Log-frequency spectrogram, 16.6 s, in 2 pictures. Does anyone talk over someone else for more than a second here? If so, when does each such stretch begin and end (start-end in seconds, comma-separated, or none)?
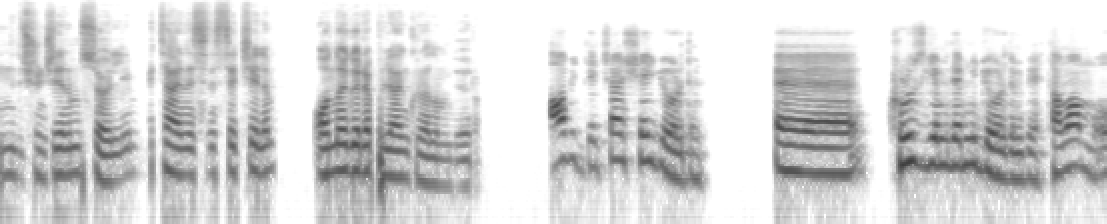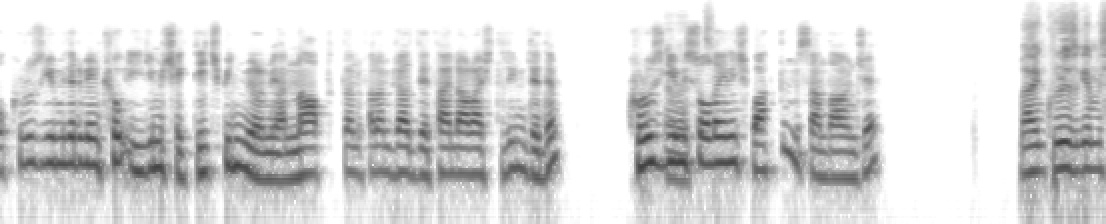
none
